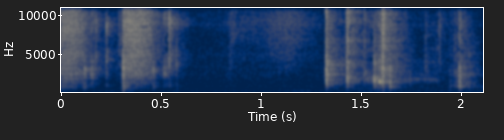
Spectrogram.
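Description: Short spritzes from a pump-action makeup setting spray (Catrice Prime and Fine Multi-Talent Fixing Spray) misted onto the face, each a brief hiss. The first two, right at the start, are the loudest, followed by a few fainter ones.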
